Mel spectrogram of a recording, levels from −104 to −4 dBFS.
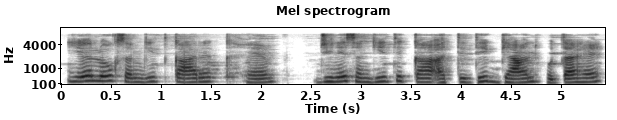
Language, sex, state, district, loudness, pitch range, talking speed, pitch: Hindi, female, Uttar Pradesh, Varanasi, -21 LUFS, 215-255 Hz, 120 wpm, 230 Hz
